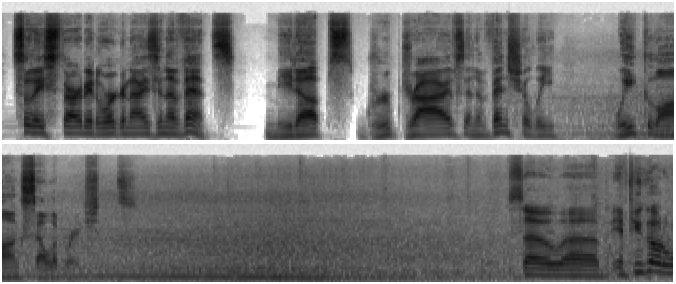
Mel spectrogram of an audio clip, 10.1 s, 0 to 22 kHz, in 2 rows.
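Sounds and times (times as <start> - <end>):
car engine and road noise: 3.9 - 10.0.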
